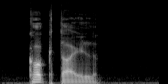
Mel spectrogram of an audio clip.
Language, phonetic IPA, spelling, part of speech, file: Polish, [ˈkɔktajl], koktajl, noun, Pl-koktajl.ogg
